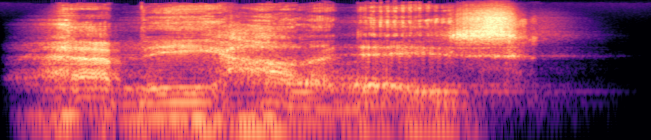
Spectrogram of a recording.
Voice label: Male Old God happy holidays

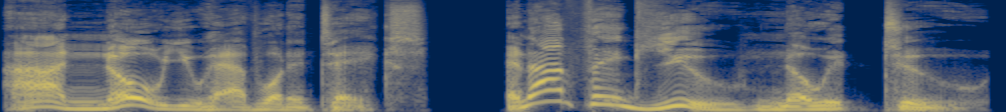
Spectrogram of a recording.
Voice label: Male Tauren

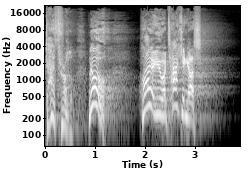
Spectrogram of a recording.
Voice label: Male Nightborne

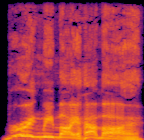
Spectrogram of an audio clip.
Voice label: Male Orc Hero Power

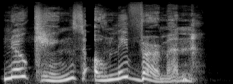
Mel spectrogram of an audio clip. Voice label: Female Undead

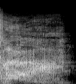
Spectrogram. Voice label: Male Mech Attack

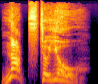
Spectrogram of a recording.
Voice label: Female Troll Attack

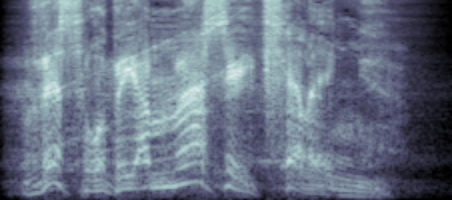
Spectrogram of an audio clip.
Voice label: male undead, Play

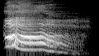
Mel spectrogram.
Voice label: Female Human Death

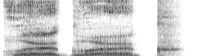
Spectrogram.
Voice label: Male Orc

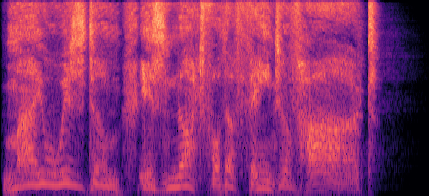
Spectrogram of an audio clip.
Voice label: Male Drust Emote Start

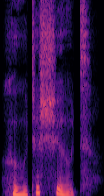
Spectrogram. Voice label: Thinking

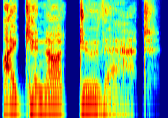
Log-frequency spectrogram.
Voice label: Male Tauren ERROR PLAY

